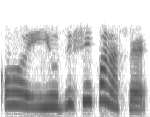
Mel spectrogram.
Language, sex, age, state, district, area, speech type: Assamese, female, 18-30, Assam, Kamrup Metropolitan, urban, conversation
